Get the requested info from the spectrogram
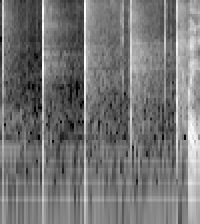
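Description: One person slowly clapping: five single claps, a little over two a second.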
